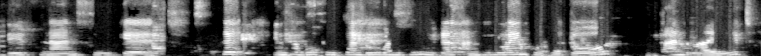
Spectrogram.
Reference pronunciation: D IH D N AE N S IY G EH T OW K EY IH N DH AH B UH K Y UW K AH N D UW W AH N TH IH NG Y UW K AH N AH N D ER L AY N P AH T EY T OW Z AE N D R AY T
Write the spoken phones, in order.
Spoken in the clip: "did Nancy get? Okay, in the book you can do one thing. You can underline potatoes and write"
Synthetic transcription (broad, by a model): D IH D N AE N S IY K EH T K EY IH N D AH B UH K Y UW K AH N D UW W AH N T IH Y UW K AH N AH N D ER L AY N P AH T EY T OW AE N D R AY T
